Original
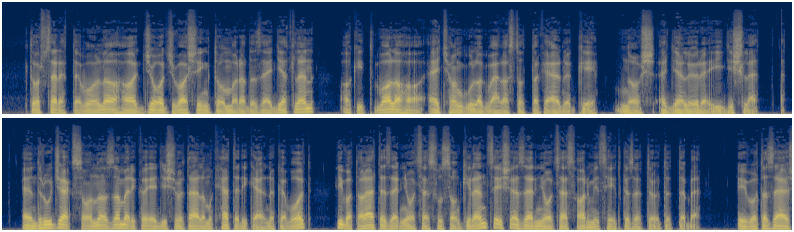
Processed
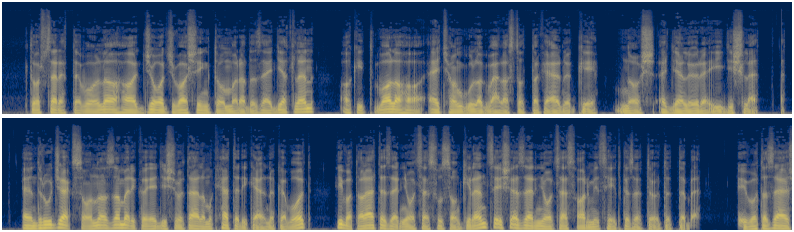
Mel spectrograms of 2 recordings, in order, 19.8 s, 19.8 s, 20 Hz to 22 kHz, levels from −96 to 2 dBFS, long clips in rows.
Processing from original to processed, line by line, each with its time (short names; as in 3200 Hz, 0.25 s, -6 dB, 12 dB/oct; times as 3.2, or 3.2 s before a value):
18.47–19.15 Chebyshev high-pass 440 Hz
